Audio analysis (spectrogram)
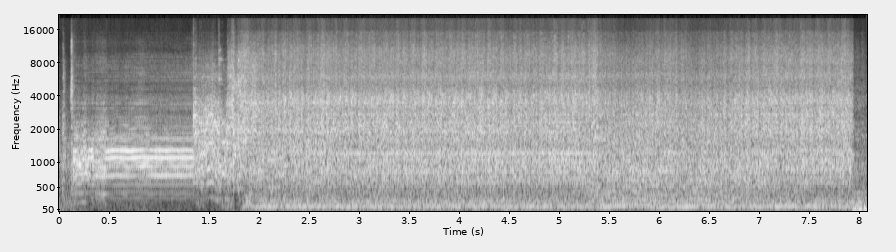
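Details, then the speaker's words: Big, radical-cam engine with no choke, now on a Holley Brawler 950 CFM double-pumper carb that replaced an old 1000 CFM Holley race carb, in cold conditions: the starter whirs about a second, then it catches cleanly into a steady, lumpy idle, a healthy cold start. "It's cold, I don't have a choke, it's a big cam motor, and it starts and drives fine."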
